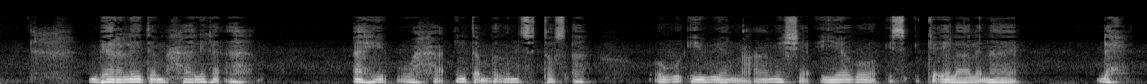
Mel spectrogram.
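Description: Across the whole recording the speech sounds dull and smeared, with nothing above about 9.7 kHz and a warbling, fizzy texture on sibilants and held sounds. The likely cause is low-bitrate AAC compression, which fits AAC-LC at around 32 kbps. The encoder cuts the top band and coarsely quantises what remains.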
